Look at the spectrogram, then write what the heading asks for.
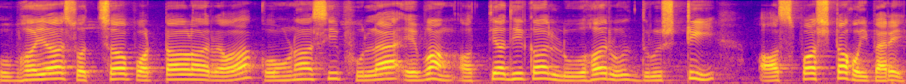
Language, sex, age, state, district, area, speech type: Odia, male, 18-30, Odisha, Jajpur, rural, read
